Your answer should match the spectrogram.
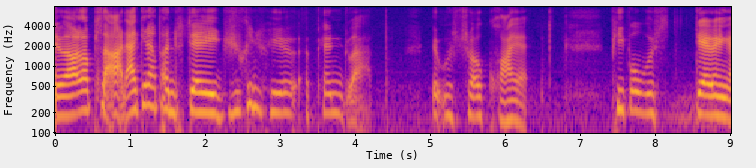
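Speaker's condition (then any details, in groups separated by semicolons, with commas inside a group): Cerebral palsy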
